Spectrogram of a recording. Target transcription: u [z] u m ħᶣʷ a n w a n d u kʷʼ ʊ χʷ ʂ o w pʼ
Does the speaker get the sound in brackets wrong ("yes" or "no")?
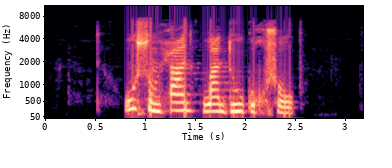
yes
